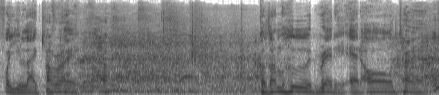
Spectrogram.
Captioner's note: crowd laughing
